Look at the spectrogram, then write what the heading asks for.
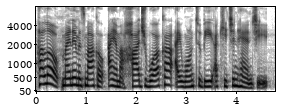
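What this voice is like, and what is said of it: Brazilian Portuguese accent. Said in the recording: “With a Brazilian sort of Portuguese accent.”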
